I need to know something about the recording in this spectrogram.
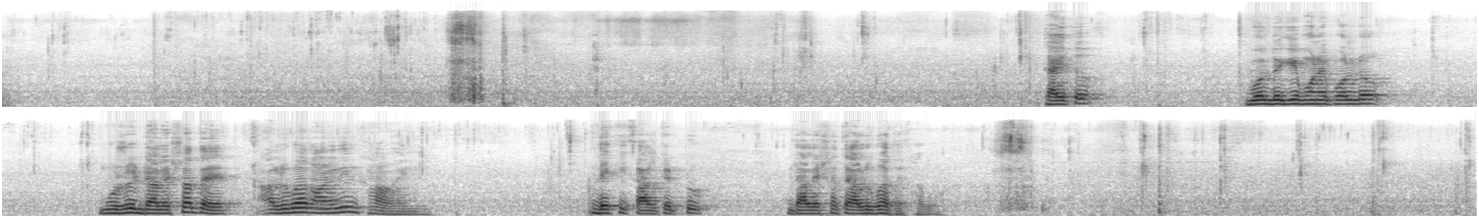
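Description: A man chews and smacks his lips while eating.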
